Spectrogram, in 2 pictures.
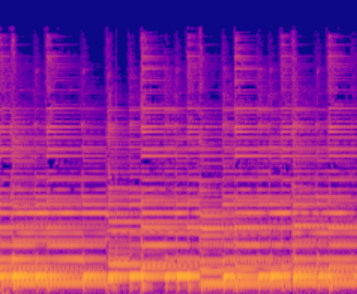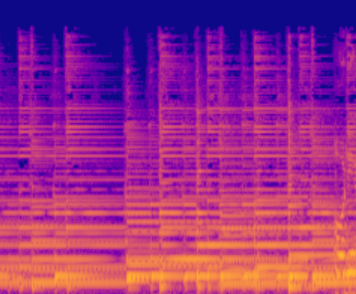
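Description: Strummed acoustic guitar music plays throughout, with no animal calls heard.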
